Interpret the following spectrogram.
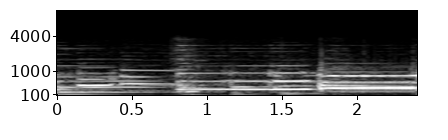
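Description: Blues guitar played on a vinyl record, picking single notes and chords in a gap between sung lines, with fresh notes struck about a second in and again near the end. The sound is dull, with no high treble.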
